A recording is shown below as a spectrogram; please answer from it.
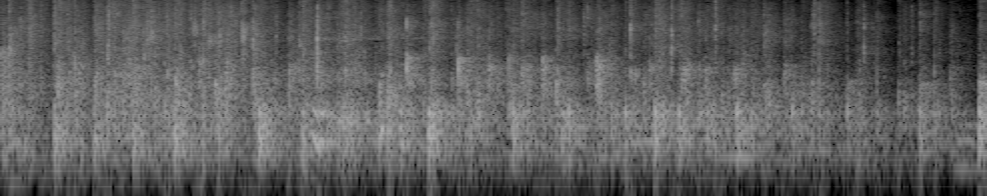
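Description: A small group applauding the end of a song: dense, continuous hand clapping with a few voices calling out among it.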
